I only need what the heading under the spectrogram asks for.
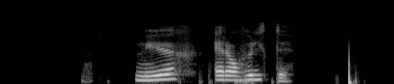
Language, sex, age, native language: Icelandic, female, 40-49, Icelandic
